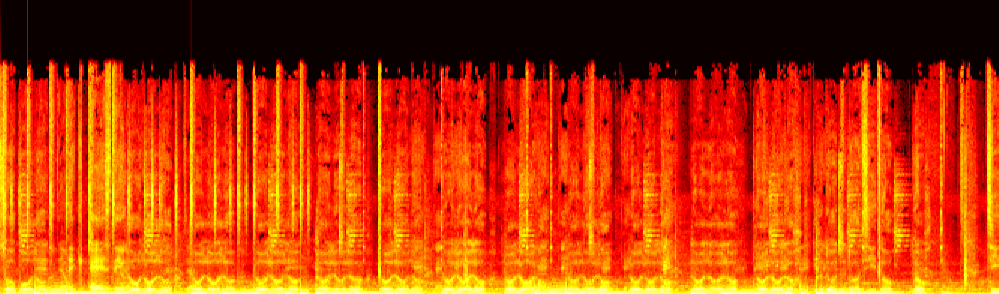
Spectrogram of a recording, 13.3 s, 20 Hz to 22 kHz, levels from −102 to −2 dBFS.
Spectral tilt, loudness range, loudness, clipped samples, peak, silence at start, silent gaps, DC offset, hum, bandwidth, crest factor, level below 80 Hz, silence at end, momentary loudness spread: -6 dB/octave; 1 LU; -12 LUFS; under 0.1%; 0 dBFS; 0 s; none; under 0.1%; none; 17.5 kHz; 10 dB; -14 dBFS; 0 s; 7 LU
